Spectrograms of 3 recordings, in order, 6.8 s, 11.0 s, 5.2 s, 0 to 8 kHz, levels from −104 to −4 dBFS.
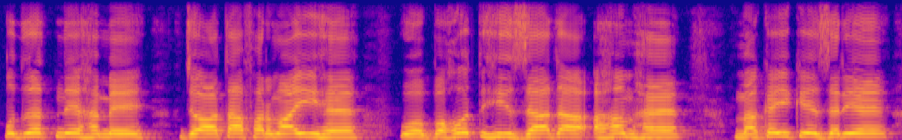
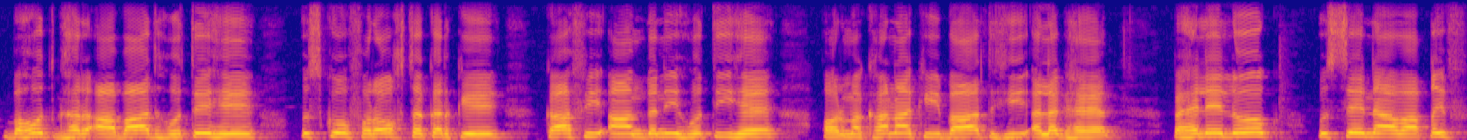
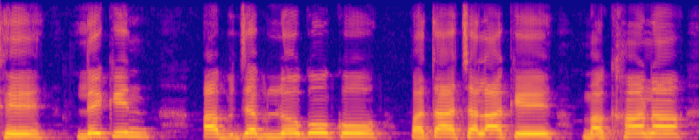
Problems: constant background noise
